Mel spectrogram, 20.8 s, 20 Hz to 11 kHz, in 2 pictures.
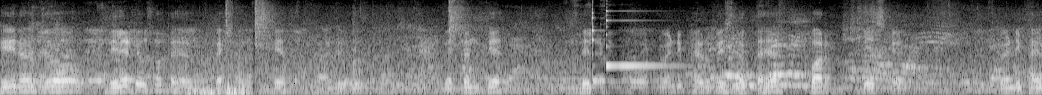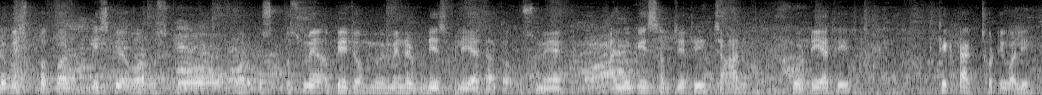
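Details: Adult man with stuttering on day 65 of his stammering-control journey, practicing breathing, slow counting and reading-aloud fluency exercises in a public hospital.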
